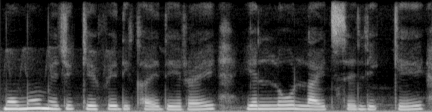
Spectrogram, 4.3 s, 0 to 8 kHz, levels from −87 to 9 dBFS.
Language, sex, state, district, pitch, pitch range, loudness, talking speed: Hindi, female, Arunachal Pradesh, Papum Pare, 240 Hz, 220-255 Hz, -13 LUFS, 165 wpm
